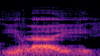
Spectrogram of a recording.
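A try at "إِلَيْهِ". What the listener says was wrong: Panjangin. Ilaih 6 harkat 4 arid.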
